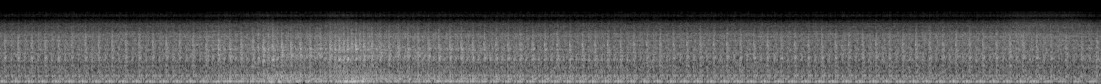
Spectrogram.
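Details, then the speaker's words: 1980 Dodge truck V8, sitting for years, started on a splash of fuel in the carburetor: rough smoky idle with a steady deep rod knock from a known worn connecting rod bearing. "her family has success she's smoking and knocking that's perfect"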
